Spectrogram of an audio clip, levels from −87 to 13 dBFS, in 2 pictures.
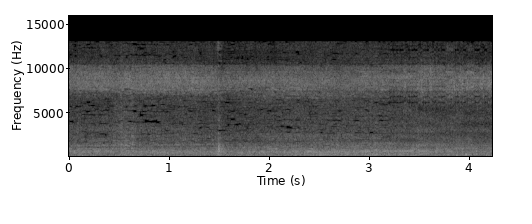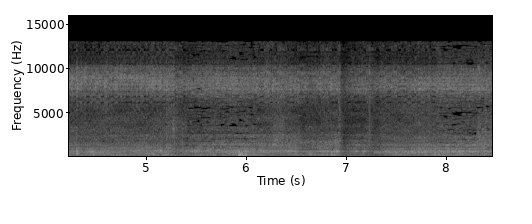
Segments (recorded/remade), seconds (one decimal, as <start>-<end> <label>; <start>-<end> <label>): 0.0-3.2 recorded; 3.2-5.4 remade; 5.4-6.1 recorded; 6.1-7.9 remade; 7.9-8.5 recorded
